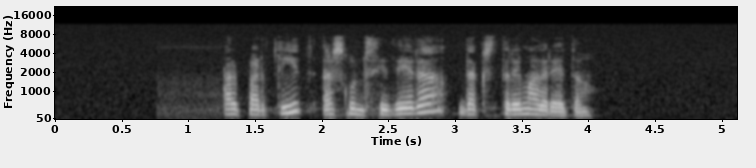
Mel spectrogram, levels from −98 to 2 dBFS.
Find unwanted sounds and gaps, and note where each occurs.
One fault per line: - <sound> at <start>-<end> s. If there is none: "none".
none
